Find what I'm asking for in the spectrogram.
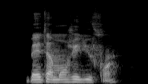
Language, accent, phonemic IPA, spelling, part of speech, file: French, France, /bɛt a mɑ̃.ʒe dy fwɛ̃/, bête à manger du foin, adjective, LL-Q150 (fra)-bête à manger du foin.wav
- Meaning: Very stupid; dumb as a rock; dumb as a doorknob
